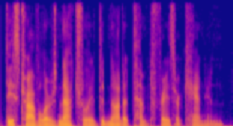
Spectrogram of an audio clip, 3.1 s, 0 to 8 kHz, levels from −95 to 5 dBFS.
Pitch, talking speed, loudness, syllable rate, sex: 95 Hz, 155 wpm, -22 LUFS, 6.1 syllables/s, male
